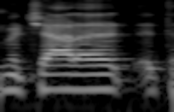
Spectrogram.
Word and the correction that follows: machaca: what? How did I say it fucked up? – Machaca. – You said machada.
